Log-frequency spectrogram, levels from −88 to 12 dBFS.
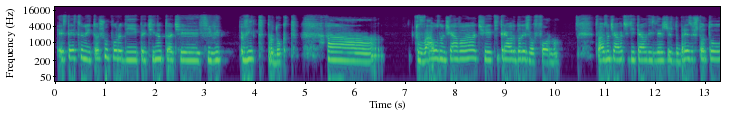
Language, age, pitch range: Bulgarian, 20-39, 210-250 Hz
